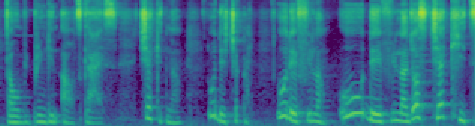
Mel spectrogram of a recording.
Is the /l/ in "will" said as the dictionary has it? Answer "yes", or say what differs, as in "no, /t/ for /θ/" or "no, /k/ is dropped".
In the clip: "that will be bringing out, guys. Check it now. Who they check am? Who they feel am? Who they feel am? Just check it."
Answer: no, /n/ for /l/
